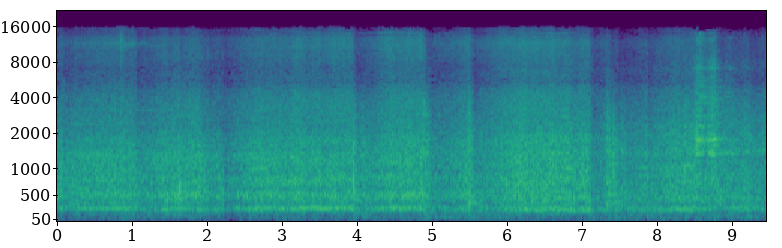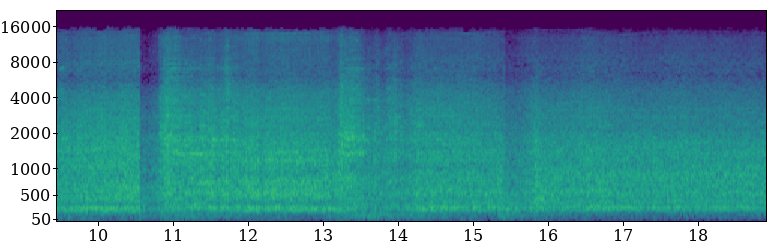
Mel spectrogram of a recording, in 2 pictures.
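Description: Added sound effect of freight cars rolling along the rails: a continuous rumble with scattered metallic clanks and a couple of short high-pitched squeals around the middle.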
